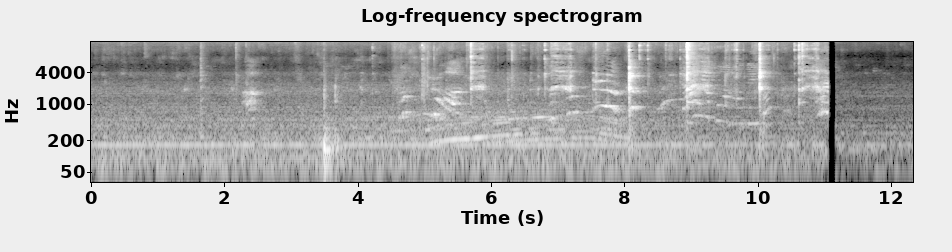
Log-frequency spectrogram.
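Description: A metal spoon tossing salad in a large ceramic bowl, clinking sharply against the bowl three times in the second half, after a single thump a few seconds in. A steady low hum runs underneath.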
